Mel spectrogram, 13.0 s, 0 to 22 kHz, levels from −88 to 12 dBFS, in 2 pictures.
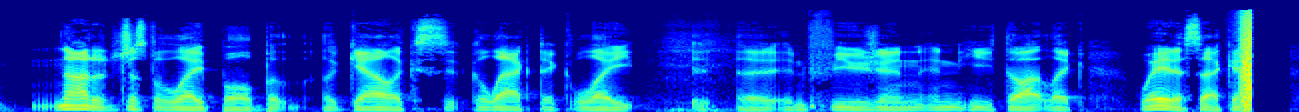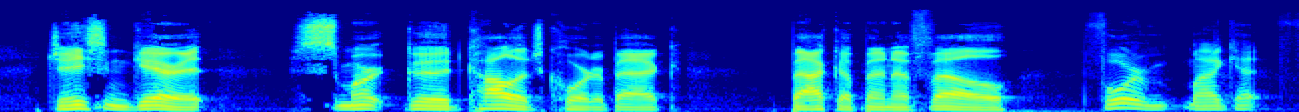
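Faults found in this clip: Wireless microphone squelch dropout, 6.12 to 6.45 s, right after "thought like wait a". A brief rise of hiss or static, then a hole of near silence lasting about 200 ms, then the speech returns. Probable component: analogue FM radio link and receiver. Mechanism: the RF signal faded below the receiver's squelch threshold, so the receiver muted its output until the signal recovered.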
